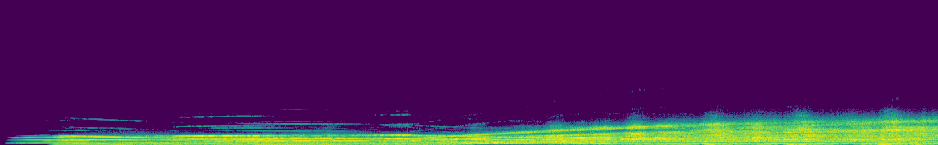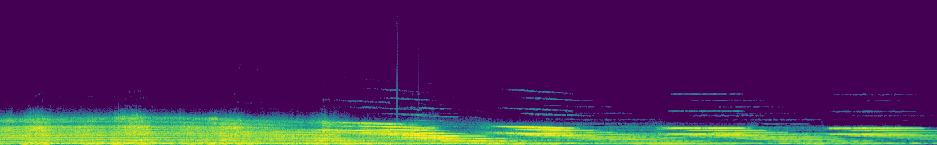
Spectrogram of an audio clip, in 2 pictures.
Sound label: Banshees; soniccouture flowstate; Kontakt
